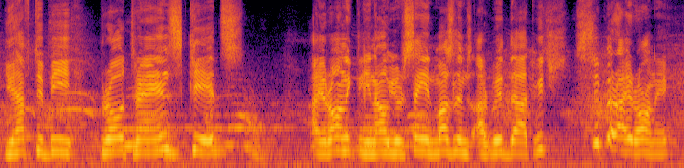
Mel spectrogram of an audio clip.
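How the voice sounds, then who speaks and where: A man from Lebanon speaks in a heated, insistent way during an outdoor street interview at a protest. His voice is very high for a man, and a loud crowd roars behind him. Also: fairly even intonation, normal speed.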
